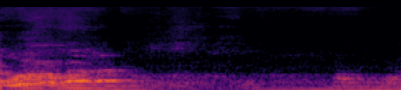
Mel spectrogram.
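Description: Students laughing briefly, dying away within about half a second.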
